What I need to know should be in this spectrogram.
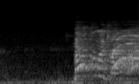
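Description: A middle-aged woman speaks into a microphone, heard through a television speaker.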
